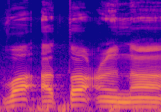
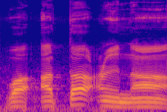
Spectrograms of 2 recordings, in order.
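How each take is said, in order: No difference in how they are said.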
